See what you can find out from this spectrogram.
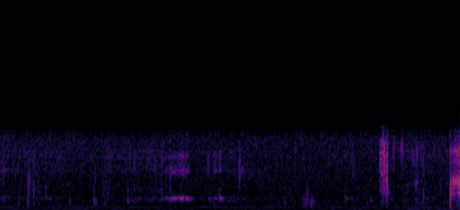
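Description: sipping water

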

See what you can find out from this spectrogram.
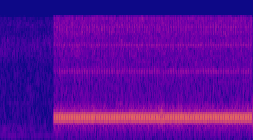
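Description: telephone dial tone

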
